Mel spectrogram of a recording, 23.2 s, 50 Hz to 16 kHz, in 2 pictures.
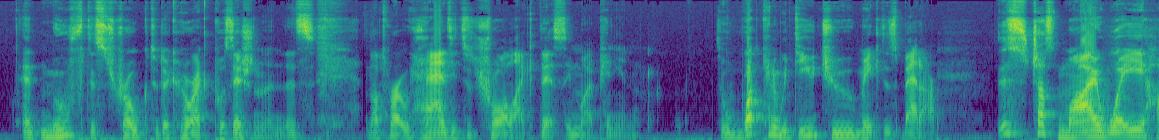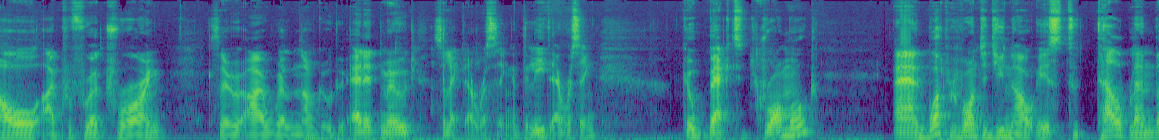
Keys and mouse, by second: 3.6-6.3 middle drag, 7.1-8.6 middle drag, 14.8 Tab, 15.5 Tab, 15.8 a, 16.3 x, 18.2 ctrl+Tab.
